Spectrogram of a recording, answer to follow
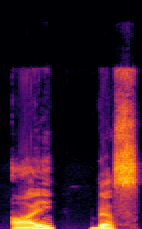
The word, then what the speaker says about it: ibis: This word has two syllables, ibis. The second syllable isn't pronounced as bis, it's a little bit a sound, so bis, bis, not bis. Stress on the first syllable, I mean on I sound, so ibis, ibis.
